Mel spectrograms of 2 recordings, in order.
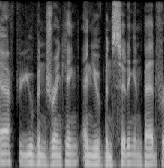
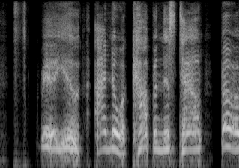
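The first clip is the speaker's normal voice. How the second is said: put-on, very high, shrill, defiant screaming. Describing a woman surrounded by police, acting out her outburst: imitating someone screaming. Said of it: "She's just standing there screaming".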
